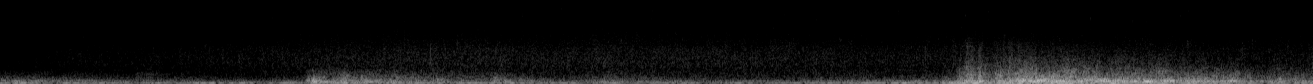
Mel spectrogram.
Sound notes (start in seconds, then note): 0.8 rain falling; 9.7 thunder rolling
